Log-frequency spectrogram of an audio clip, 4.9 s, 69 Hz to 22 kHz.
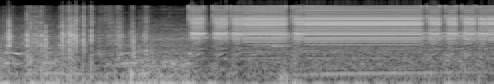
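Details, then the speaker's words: Inverter labelled 128000W, under repair, after swapping in thicker number 16 wire, which was needed because the thin wire gave a weak sound. A few clicks, then a loud, steady high-pitched buzz showing strong full output. "Yan, mga ganyang kataba, alambre, number 16. Bali dito, kahit medyo maiksi lang, maganda na tunog."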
